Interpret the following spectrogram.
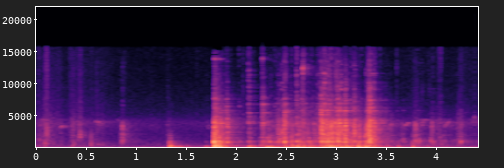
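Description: Kuat Piston Pro X hitch bike rack being pushed into a 2-inch trailer hitch receiver: a thud, then a sharp metal clunk about two seconds in, followed by a second or so of metal scraping and rattling as the bar slides home.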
